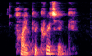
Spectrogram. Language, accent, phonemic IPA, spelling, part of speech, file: English, Southern England, /ˌhaɪpə(ɹ)ˈkɹɪtɪk/, hypercritic, noun / adjective, LL-Q1860 (eng)-hypercritic.wav
- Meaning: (noun) A carping or unduly censorious critic; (adjective) hypercritical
